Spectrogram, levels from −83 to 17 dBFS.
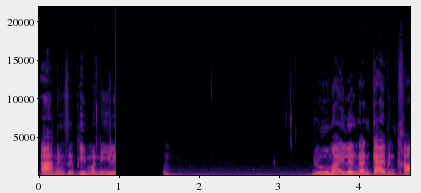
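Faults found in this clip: Stream reconnect, 0.96 to 1.57 s: about 0.57 s of silence, speech then resumes roughly 0.3 s further on. Client connection dropped, new decoder started mid-stream. Unlike a packet-loss gap, content skips ahead and restarts muted/faded.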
